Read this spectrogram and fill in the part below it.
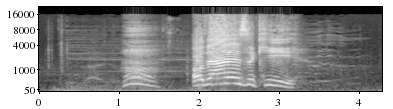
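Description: A young man exclaims loudly and with animation into a microphone.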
